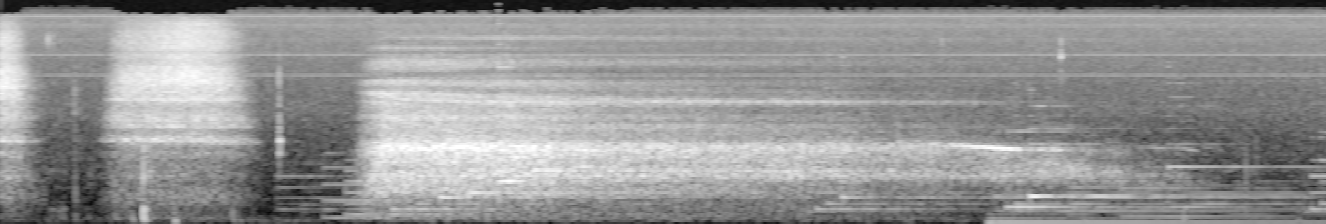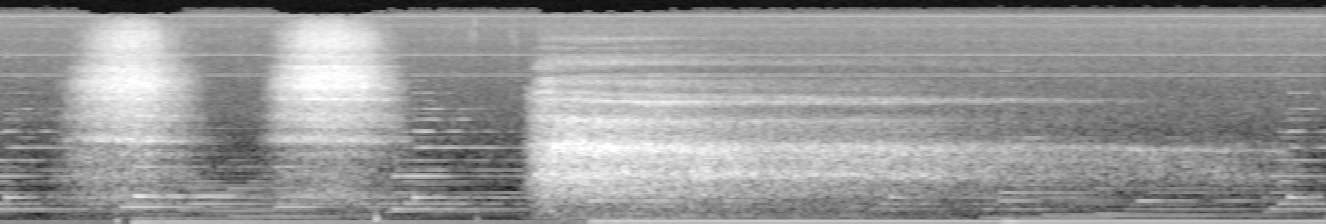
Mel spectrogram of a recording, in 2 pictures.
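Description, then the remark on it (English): Slow, deep breaths drawn in and let out several times, airy, with a soft sustained musical drone humming underneath. No one speaks. “Breathing in a little deeper with each breath, opening your heart a little bit more, allowing the light, the breath into your body.”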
